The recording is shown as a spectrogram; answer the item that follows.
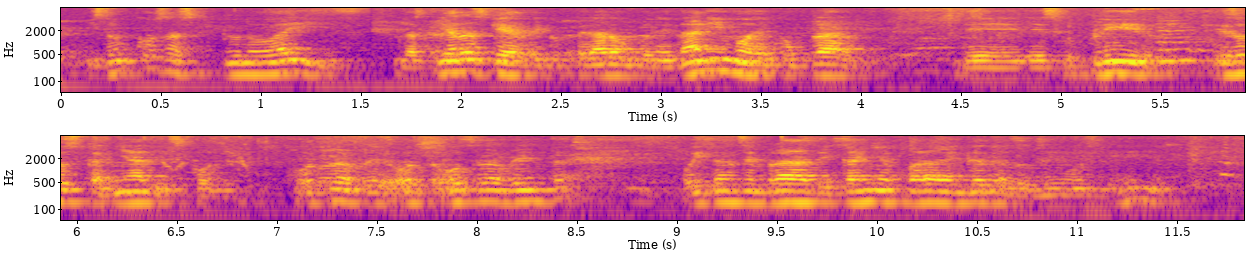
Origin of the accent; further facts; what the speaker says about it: Corinto, Cauca, Colombia; yo soy de Corinto, pase allá.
